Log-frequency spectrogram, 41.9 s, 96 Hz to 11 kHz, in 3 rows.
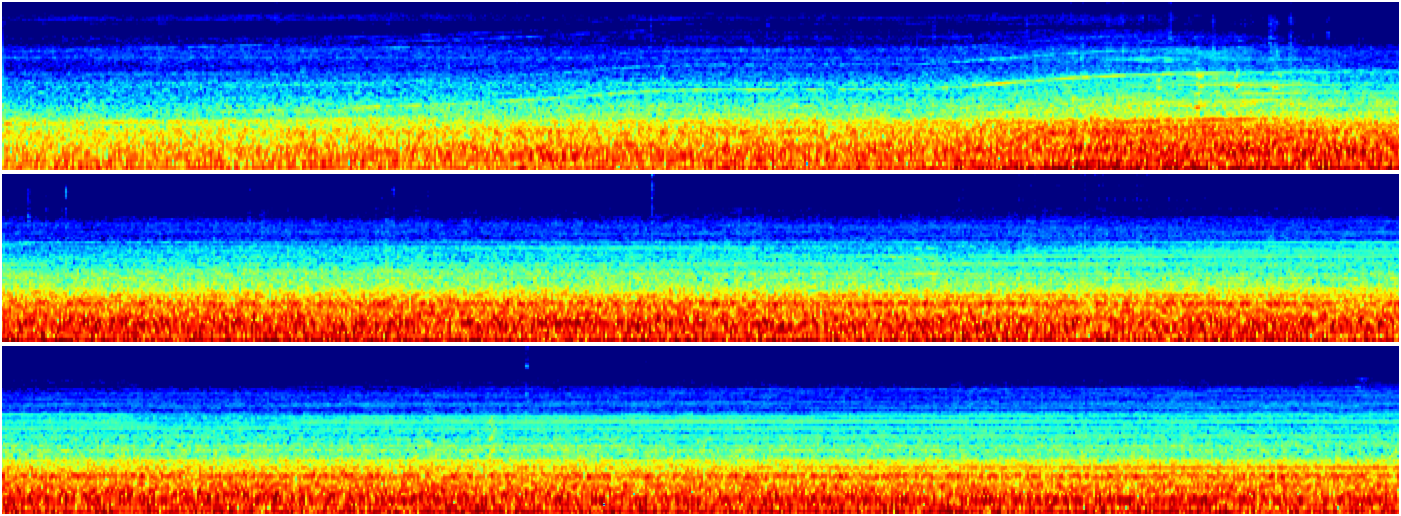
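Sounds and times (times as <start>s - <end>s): jet engines spooling up: 0.0s - 27.2s.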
